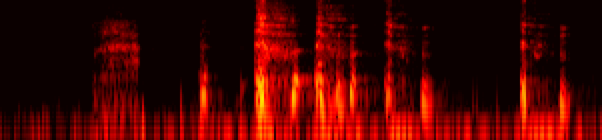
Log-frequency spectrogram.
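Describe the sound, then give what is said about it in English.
A person coughs while choking, a rapid series of harsh, hacking coughs in quick succession with a short pause before a final burst, alone with no talk. “Sorry, I was choking.”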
